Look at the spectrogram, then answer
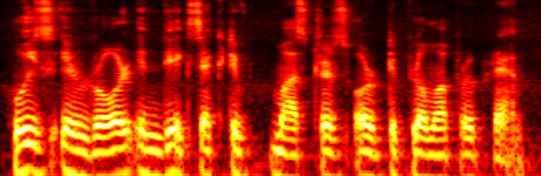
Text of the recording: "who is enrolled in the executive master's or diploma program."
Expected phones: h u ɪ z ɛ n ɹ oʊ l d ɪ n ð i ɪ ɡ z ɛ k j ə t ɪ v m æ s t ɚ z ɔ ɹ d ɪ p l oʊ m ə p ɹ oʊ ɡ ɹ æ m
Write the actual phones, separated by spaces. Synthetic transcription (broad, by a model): h u ɪ z ɛ n ɹ oʊ l d ɪ n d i ɪ ɡ z ɛ k j ə t ɪ v m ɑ s t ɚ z ɔ ɹ d ɪ p l oʊ m ə p ɹ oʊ ɡ ɹ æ m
